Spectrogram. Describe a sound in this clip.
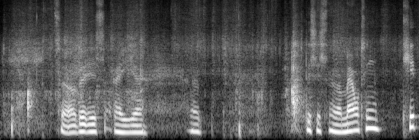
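Bubble wrap crinkles in handling hands.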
